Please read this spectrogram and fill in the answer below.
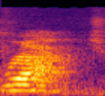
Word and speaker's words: wrapped: When W and R are together in a word, we just hear the sound of R. So my word is wrapped.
